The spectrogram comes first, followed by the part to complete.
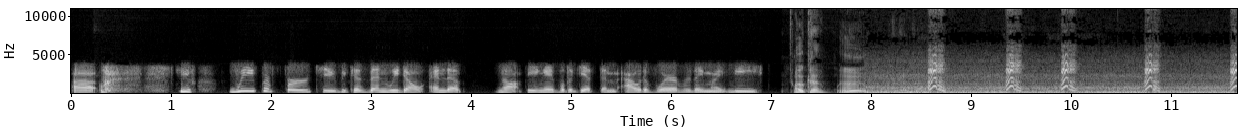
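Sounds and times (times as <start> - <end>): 
speech: 0.0 - 0.4, 1.1 - 8.8
sugar glider barking: 8.4 - 11.0.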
